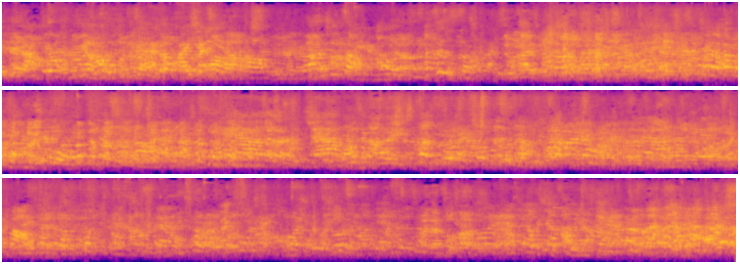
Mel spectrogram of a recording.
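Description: A crowd of men and women chatters all around indoors.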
